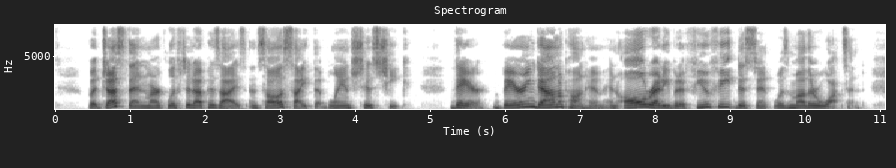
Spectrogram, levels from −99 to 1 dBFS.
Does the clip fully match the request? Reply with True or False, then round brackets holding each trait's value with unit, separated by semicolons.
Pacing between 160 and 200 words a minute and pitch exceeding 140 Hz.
True (170 wpm; 185 Hz)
